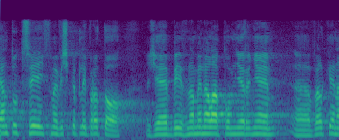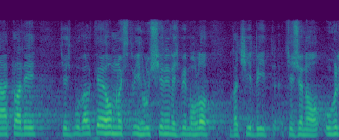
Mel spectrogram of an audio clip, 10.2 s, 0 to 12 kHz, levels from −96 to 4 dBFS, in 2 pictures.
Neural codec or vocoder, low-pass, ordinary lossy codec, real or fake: none; 7.2 kHz; AAC, 48 kbps; real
